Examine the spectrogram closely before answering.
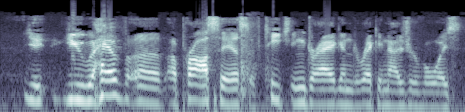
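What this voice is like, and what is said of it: Southern Virginia accent. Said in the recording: “my voice, you know, which is Southern Virginia accent”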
